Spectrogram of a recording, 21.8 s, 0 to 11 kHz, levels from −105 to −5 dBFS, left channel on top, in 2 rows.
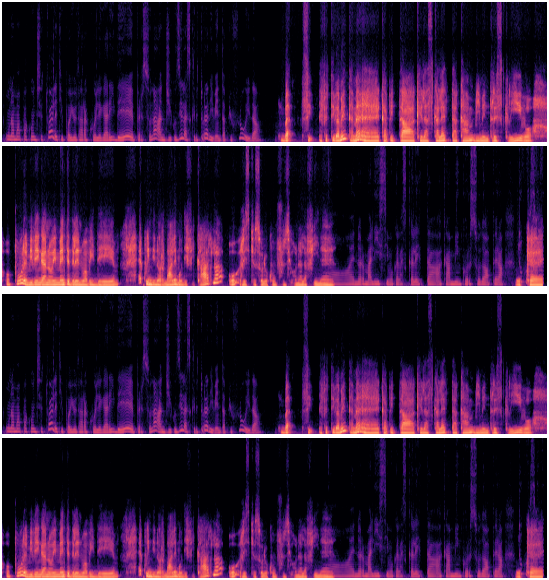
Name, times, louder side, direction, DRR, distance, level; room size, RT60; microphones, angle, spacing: voice 1, 0.0-5.2 17.3-21.7, equal, 10° left, 6.9 m, -51 dB
voice 2, 5.6-17.5 21.2-21.7, left 3 dB, 45° left, 0.6 m, -29 dB
head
